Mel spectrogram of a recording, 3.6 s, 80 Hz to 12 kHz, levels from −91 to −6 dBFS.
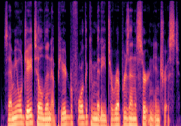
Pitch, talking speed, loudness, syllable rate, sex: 115 Hz, 200 wpm, -18 LUFS, 7.1 syllables/s, male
